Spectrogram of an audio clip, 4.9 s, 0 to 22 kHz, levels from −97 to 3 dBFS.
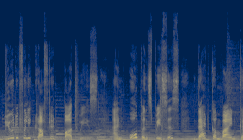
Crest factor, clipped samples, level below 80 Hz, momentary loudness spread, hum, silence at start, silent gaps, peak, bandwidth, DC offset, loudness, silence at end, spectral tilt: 22 dB; under 0.1%; -58 dBFS; 12 LU; none; 0 s; none; -12 dBFS; 19 kHz; under 0.1%; -33 LUFS; 0 s; -4 dB/octave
